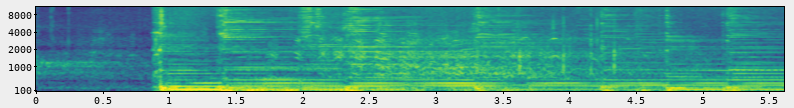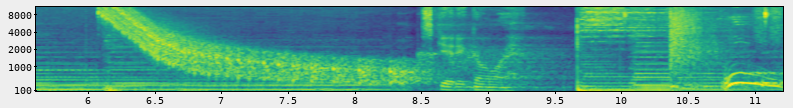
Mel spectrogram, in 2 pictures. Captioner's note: Will Smith voice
